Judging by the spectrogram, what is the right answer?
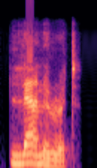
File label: "lanneret", Indian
